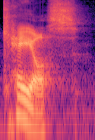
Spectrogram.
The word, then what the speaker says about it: chaos: So we have words like chaos, which I think pretty sure is from Greek. Chaos is spelled C-H-A-O-S. Maybe you couldn't guess that pronunciation. And we have words like cliché from French, which is just C-L-I-C-H-E with a, well, sometimes we put the accent, the rising accent at the end.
